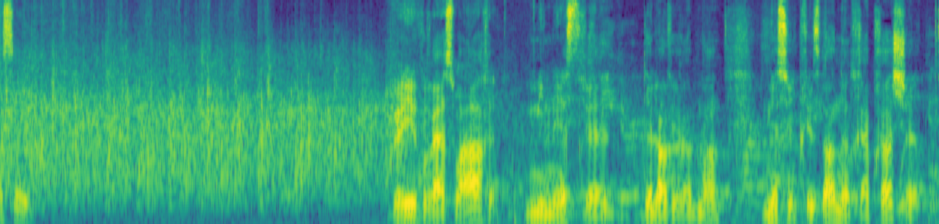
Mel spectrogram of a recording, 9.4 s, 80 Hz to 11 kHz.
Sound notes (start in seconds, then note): 0.0 applause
